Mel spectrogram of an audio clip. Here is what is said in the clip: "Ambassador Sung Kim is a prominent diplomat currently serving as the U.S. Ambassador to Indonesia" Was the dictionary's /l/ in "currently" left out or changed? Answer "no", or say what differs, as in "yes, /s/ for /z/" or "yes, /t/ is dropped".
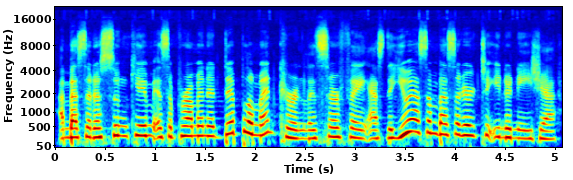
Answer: no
